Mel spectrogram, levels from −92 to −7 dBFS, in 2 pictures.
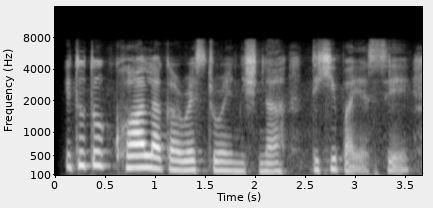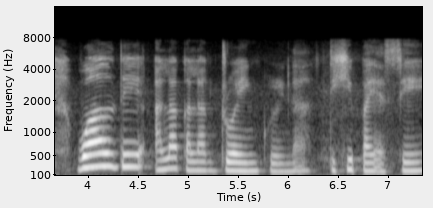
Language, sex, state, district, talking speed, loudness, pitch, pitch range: Nagamese, female, Nagaland, Dimapur, 155 wpm, -20 LUFS, 195 Hz, 180-250 Hz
